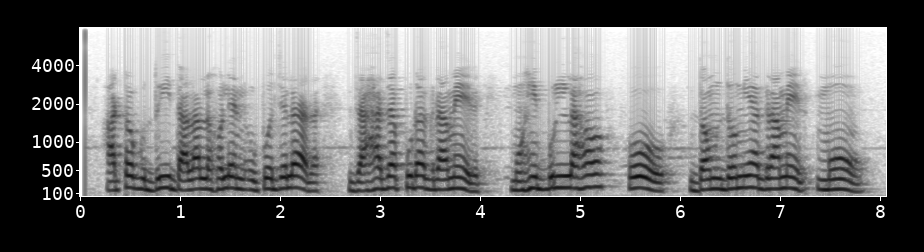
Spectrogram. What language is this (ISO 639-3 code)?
ben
